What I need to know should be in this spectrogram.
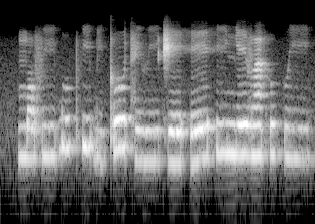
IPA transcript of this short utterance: mɔ˨fiː˨ ɓu˦pʰi˦ɓi˨ kʼoː˦t͡si˨βiː˨t͡ʃeː˨ heː˨˦ hiː˦ɲeː˦vã˦ hu˦kʷiː˦

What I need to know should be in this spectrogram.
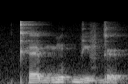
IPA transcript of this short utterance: kʰɛbmbũʔ bivɡø

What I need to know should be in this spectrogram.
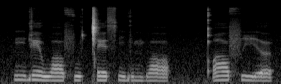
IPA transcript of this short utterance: ŋɡe wɒfu ǀesŋɡumbɒ | qʼɒfiə̯

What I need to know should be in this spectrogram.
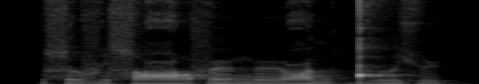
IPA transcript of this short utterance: ɬɯvi ɬɑʕɑføː ŋøːʕɯŋɯ ɡ͡ǃɯːçy

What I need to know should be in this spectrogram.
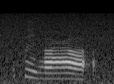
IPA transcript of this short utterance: feɦa ʕaʔ

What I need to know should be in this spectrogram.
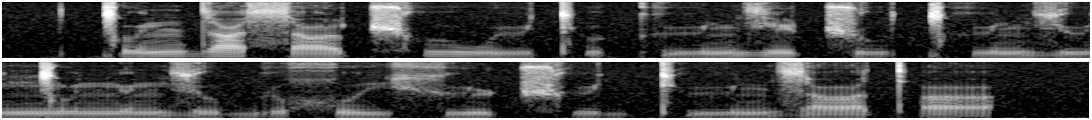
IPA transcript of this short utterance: ǀʊn dɑsɑʈ͡ʂʰu wʉtʼʊ kʼʉnzi ʈ͡ʂu ǀʰʉnzʉŋ͡ǀu nʊnzʊbʉ χʷi xʉʈ͡ʂʰʉd tʼʉ nzɑtʼɑ

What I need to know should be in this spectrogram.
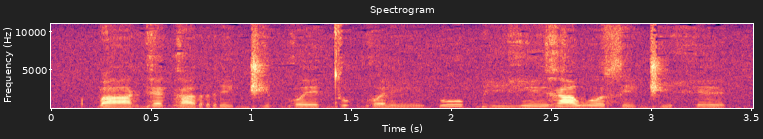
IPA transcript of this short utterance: ɓaː˨ɡɛ˦ɡa˨ri˨ d͡ʒi˨ɡʷeː˨ du˦ɡʷɛ˨ɾĩ˨ | u˦ɓiː˨ ɣĩ˦ɣa˦wʊ˦˨ si˨d͡ʒi˨ hɪ˦˨

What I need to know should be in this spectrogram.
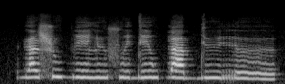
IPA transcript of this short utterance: ɡaʂube lʉsʷedew ɠabdʉ rɵ

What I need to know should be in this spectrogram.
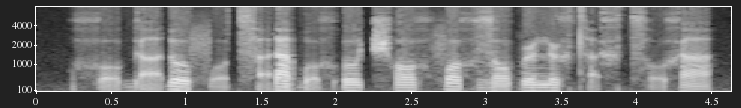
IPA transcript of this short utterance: xɔ̰ ɡa̰ɗo fɔ̰t͡sʰa̰ɾa ɓɔ̰xʔo t͡ʃʰɔxfɔx zɔpə˞nə˞xtʰa̰x t͡sʰɔ̰xa

